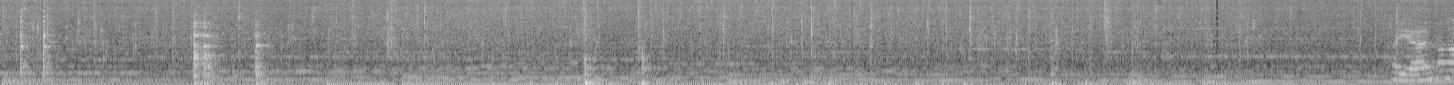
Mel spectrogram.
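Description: Onions sizzling and frying in a pan for pork adobo, a steady crackling hiss with occasional stirring scrapes, close and fairly loud, with no talking.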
